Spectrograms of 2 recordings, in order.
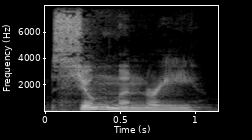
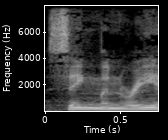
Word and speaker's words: Syngman Rhee: Moving away from China, the South Korean leader, Syngman Rhee, was also a cause for some confusion, because depending on whom you ask, the name is pronounced literally or more like Syngman Rhee. Since it seems that Syngman Rhee is perfectly acceptable, and you'll be happy to know that I asked a listener who is living in Korea what the best way to pronounce it is, and he told me Syngman Rhee is fine and that Syngman Rhee is completely not fine, I've decided to go with Syngman Rhee, and at least you know I actually researched things this time and didn't just make it up on the spot.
